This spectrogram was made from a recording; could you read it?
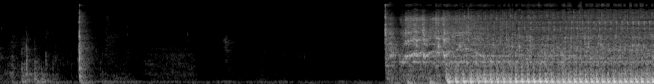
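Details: Kids ATV after a new carburetor, running on a temporarily rigged battery: a few clicks and quiet cranking, then it fires cleanly into a quick, even putter of about three beats a second; runs healthy.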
